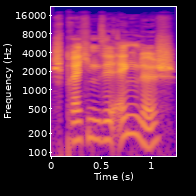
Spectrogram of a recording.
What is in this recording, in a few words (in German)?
German Sprechen Sie Englisch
